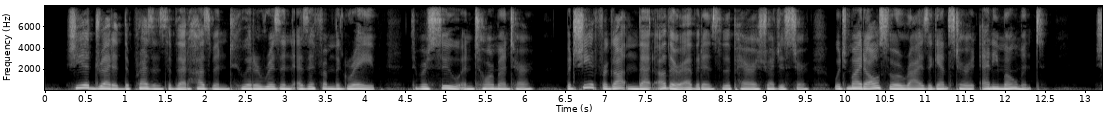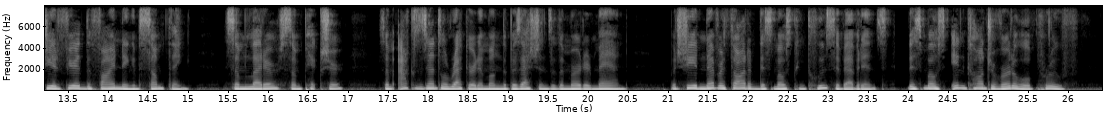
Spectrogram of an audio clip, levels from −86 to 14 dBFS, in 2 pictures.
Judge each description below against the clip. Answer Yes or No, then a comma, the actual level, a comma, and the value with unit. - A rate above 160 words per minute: Yes, average, 170 wpm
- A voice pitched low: No, medium, 185 Hz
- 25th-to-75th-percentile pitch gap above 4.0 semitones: No, average, 3.6 semitones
